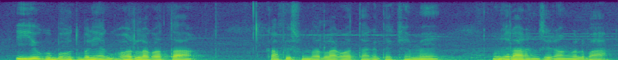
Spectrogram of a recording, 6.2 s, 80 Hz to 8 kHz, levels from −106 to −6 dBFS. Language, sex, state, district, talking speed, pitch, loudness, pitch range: Bhojpuri, male, Bihar, Sitamarhi, 165 wpm, 110 Hz, -19 LUFS, 110-115 Hz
